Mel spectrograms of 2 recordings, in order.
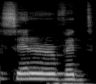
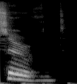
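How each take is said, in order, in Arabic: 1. الكلمة فيها ستريس في أكتر من مكان. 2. الكلمة فيها ستريس في مكان واحد.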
